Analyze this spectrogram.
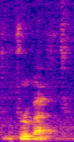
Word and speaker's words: Dravet: So it is pronounced Dravet.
